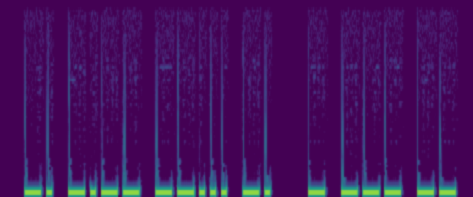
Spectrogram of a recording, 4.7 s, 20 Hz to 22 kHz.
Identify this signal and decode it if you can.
Morse code, heard as a keyed tone, about 22 wpm, 700 Hz. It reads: NY7N TOM
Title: K1USN SST QSO Practice - 22wpm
